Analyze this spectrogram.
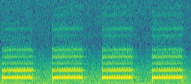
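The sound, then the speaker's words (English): A standard GE classic alarm clock beeping in four evenly spaced electronic bursts, each a bright, steady tone of fixed pitch, loud and alone. “I do have a standard GE classic alarm clock right beside my bed. But that alarm sounds like this.”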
